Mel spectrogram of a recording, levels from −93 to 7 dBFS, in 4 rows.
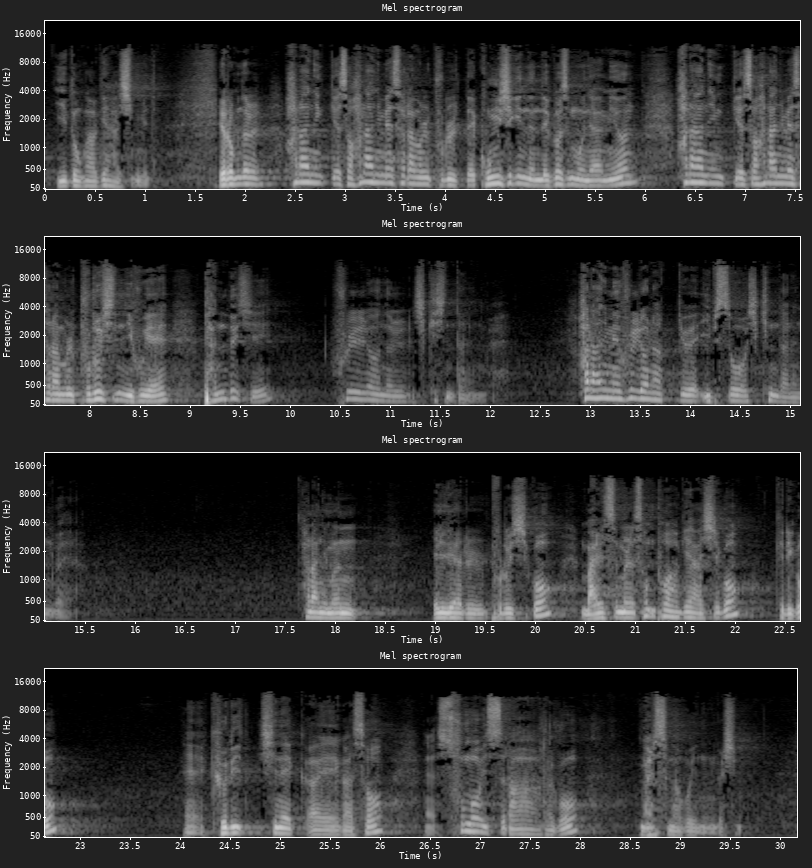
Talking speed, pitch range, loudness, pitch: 275 characters per minute, 115-155 Hz, -26 LUFS, 135 Hz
